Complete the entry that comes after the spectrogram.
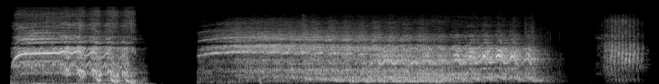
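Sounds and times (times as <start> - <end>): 
horse whinnying: 0.1 - 6.5
horse snorting: 6.0 - 6.5.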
